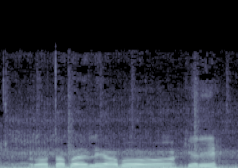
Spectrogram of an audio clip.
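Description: A voice singing long, smoothly gliding and held notes, over a steady low rumble.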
